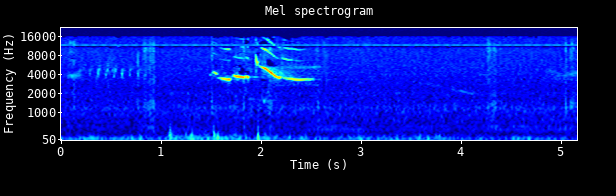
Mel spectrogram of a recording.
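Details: An Eastern Meadowlark sings in a Prairie Smoke field at Carden Alvar Provincial Park, Ontario, late afternoon on 22 May 2022: a brief run of clear, high, downward-slurred whistles, with steady wind rumble and faint other birds.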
